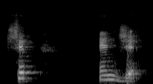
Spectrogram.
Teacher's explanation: tongue blade and hard palate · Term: CH and J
